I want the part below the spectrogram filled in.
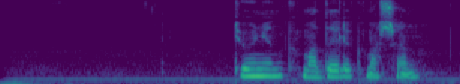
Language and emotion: Russian, neutral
